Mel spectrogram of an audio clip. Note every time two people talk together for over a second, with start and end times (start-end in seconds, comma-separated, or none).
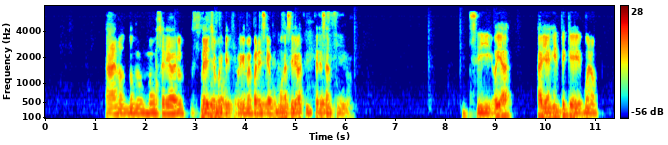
3.3-5.0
